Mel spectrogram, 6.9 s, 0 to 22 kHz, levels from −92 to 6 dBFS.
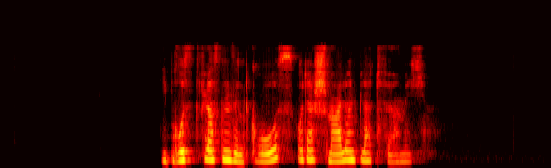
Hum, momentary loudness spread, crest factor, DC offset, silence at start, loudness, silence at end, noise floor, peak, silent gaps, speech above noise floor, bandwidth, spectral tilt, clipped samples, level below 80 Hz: none; 18 LU; 22 dB; under 0.1%; 2.05 s; -29 LUFS; 1.65 s; under -90 dBFS; -10 dBFS; none; over 61 dB; 7.4 kHz; -6.5 dB/octave; under 0.1%; -86 dBFS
